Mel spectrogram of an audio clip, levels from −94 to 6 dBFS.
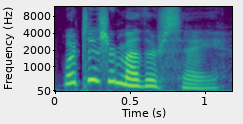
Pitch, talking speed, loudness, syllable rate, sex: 270 Hz, 255 wpm, -16 LUFS, 5.6 syllables/s, female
